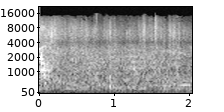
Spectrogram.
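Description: A bird cooing faintly and low over steady outdoor background noise.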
